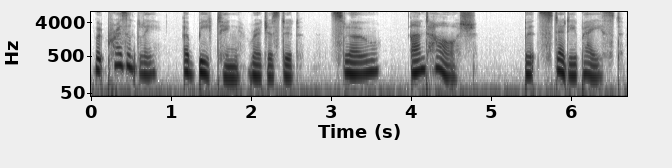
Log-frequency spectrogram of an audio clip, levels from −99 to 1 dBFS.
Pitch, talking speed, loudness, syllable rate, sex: 175 Hz, 100 wpm, -21 LUFS, 3.8 syllables/s, female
